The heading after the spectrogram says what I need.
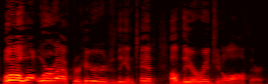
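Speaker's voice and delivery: loud mock-authoritative voice; pompous preacher parody. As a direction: mimic preachers grandly announcing their aim. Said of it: "guys who'll stand up there and say".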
